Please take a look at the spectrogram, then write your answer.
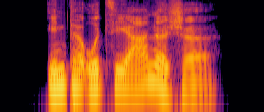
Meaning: inflection of interozeanisch: 1. strong/mixed nominative/accusative feminine singular 2. strong nominative/accusative plural 3. weak nominative all-gender singular
- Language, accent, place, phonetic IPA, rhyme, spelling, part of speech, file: German, Germany, Berlin, [ɪntɐʔot͡seˈaːnɪʃə], -aːnɪʃə, interozeanische, adjective, De-interozeanische.ogg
